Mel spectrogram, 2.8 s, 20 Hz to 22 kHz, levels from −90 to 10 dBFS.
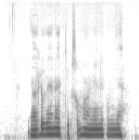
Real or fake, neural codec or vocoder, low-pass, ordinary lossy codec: fake; codec, 44.1 kHz, 2.6 kbps, SNAC; none; none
